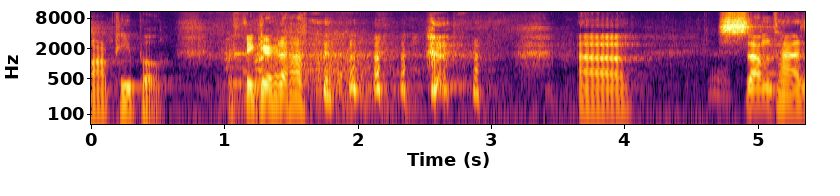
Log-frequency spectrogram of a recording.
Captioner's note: laughing; audience laughing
